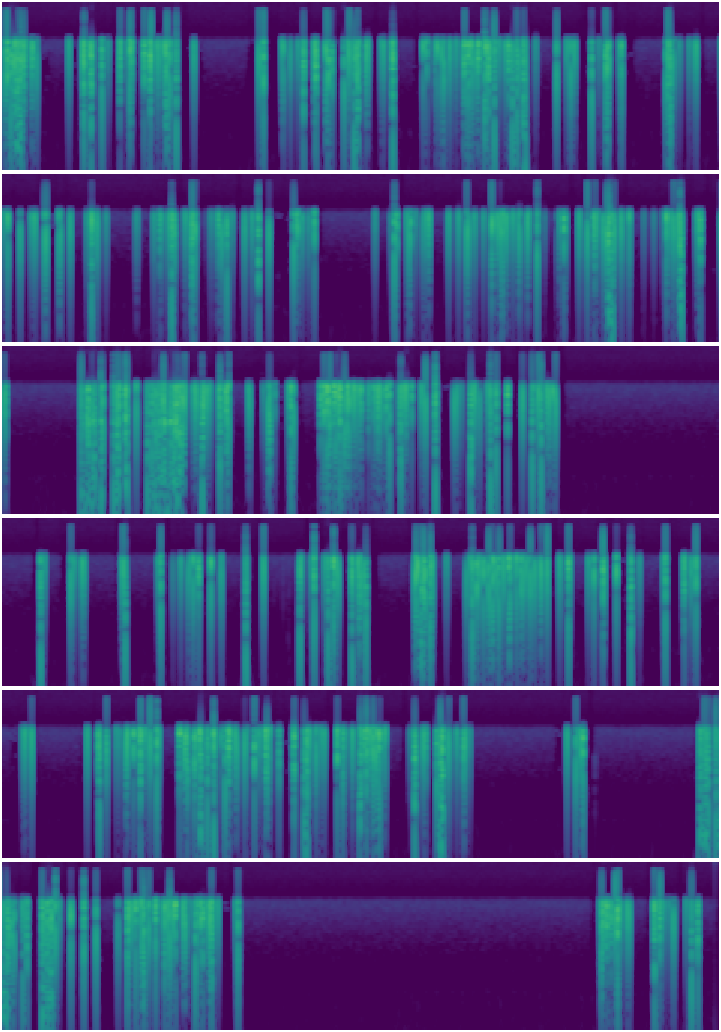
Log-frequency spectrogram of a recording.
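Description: Dirt race car running flat out, picked up by an overloaded onboard camera microphone as harsh, distorted noise. The noise cuts in and out in bursts with abrupt dead gaps between them.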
